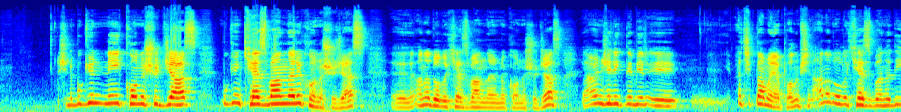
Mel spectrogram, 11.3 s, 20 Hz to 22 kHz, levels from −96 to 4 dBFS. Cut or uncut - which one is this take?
uncut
